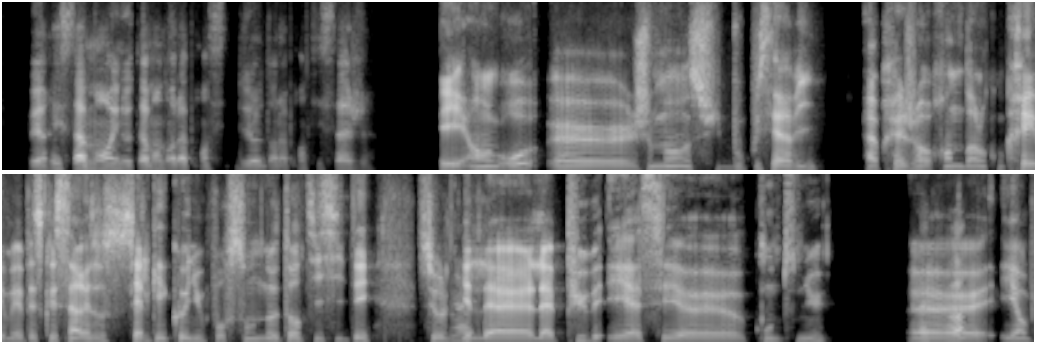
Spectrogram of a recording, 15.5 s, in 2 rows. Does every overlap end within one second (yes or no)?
yes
